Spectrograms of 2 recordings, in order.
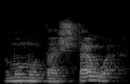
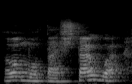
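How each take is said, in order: First: "Amo motaxtagua" repetido, "motashtawa"; pronunciación repetida. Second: "Amo motaxtagua" con "x" como sh, "motashtawa"; mi pronunciación. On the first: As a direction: repite "motaxtagua" con sh. ("Amo motaxtagua" repetido con sh) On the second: ("Amo motaxtagua" dicho "amo motashtawa") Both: Shown as a demonstration. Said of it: "a como yo lo pronuncio es".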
